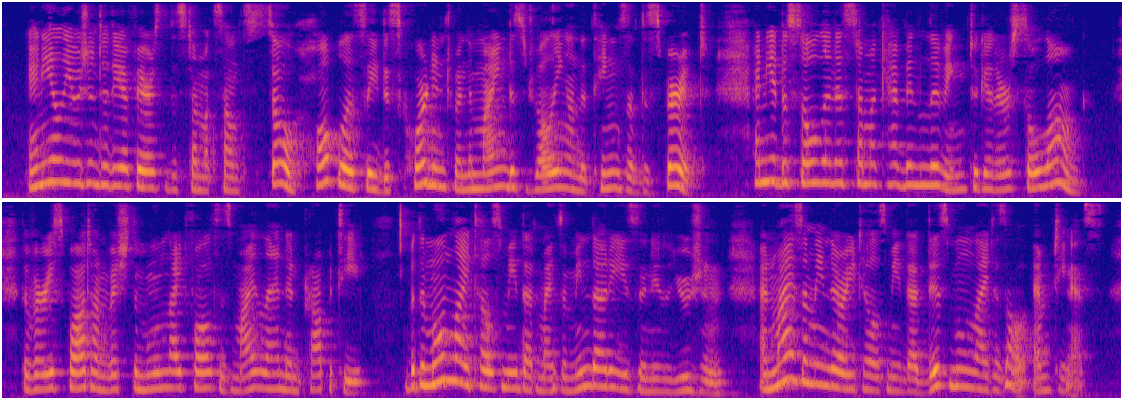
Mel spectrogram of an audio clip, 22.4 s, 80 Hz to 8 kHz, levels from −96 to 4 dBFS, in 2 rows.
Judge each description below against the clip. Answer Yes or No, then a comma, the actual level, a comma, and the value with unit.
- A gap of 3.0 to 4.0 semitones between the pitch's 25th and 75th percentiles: No, average, 4.6 semitones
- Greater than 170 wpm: Yes, average, 190 wpm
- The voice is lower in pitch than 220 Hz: No, high, 235 Hz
